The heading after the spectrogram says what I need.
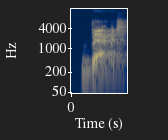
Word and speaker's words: Becht: So Rocco Beck is how you pronounce it? Becht, yeah, his dad was Okay, Anthony Becht, who played tight end for the Rams.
